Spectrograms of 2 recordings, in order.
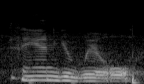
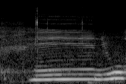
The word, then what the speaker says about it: Faneuil: going to add one more oh faneuil hall fan you will do you think i can spell that you think i can remember how to spell that fan you will haul okay i want to add a little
